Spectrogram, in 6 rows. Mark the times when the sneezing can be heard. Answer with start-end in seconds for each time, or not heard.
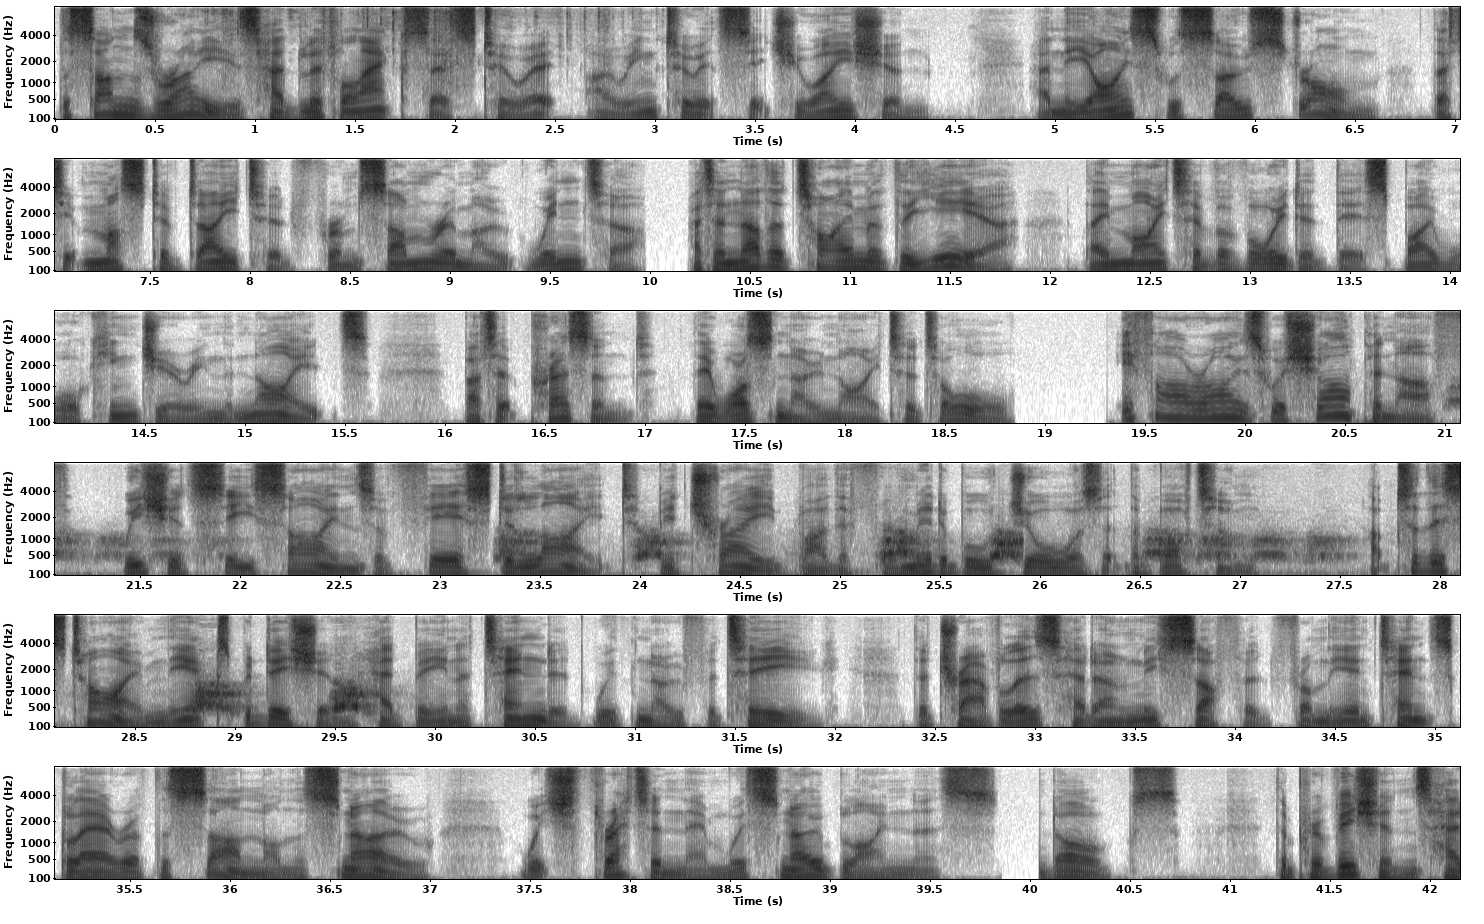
not heard.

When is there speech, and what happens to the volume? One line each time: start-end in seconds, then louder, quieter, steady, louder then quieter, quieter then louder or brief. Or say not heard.
0.0-42.1 steady.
